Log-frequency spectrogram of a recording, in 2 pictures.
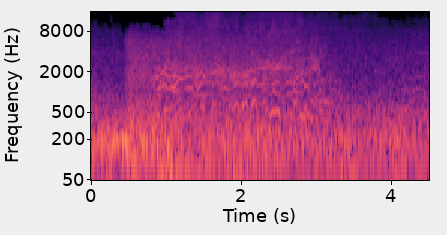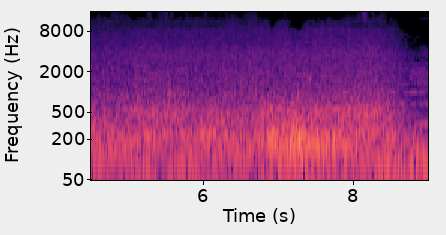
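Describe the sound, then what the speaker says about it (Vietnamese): A film's storm scene: thunder rumbles heavily and rolls over a steady rain wash, loud throughout, with a brief crackling burst early on before the rumble swells again near the end. "Vừa sấm sét vừa có mưa,"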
